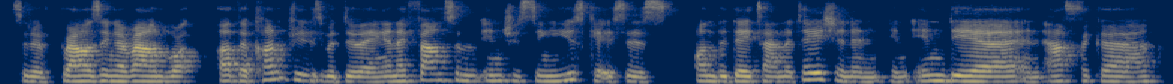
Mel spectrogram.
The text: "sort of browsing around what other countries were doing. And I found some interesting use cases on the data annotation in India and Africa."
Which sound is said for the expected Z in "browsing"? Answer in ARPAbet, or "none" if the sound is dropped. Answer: Z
